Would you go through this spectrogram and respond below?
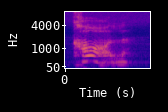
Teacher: Men har du R och L tillsammans, då försvinner R. Till exempel värd, Karl.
